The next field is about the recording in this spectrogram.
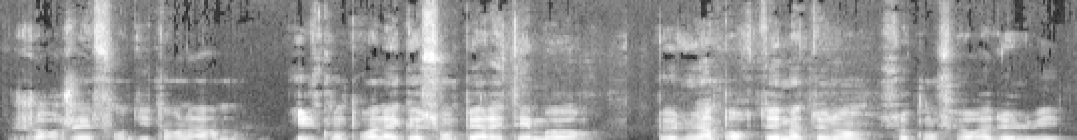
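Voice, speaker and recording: A man narrating a novel as an audiobook in a measured, dramatic reading. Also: medium pitch, expressive, warm tone.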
